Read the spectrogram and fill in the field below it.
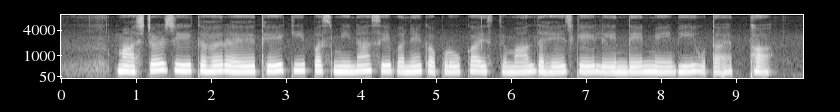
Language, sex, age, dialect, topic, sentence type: Hindi, female, 60-100, Garhwali, agriculture, statement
